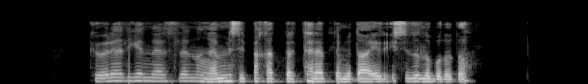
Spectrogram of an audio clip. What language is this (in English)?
Uyghur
